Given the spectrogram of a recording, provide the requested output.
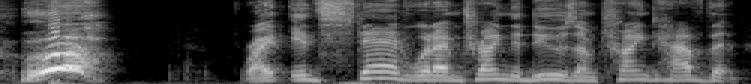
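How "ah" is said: loud, very high startled shriek; recoiling yelp. Retold or imitated. Imitating a listener recoiling from a hard sell, shrill yelp. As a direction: yelp like you've been pushed away. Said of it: "it makes them feel like".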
